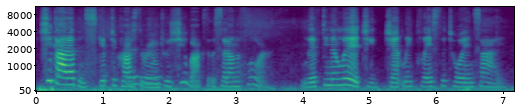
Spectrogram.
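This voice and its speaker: A woman's voice: medium pitch, expressive, moderate pace, a crowd in the background. A woman reading a picture book aloud expressively to a young child in a noisy recording with clicks.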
